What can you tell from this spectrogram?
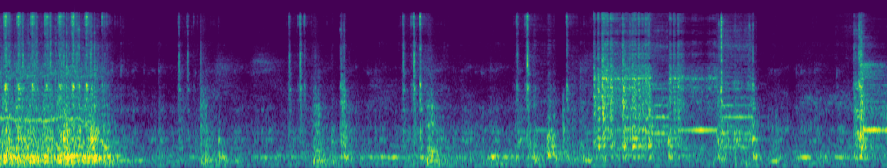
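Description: Embroidery machine stitching rapidly and evenly, stopping about a second in. Then come scattered mechanical clicks and brief motor whirs from the machine as it moves between stitching steps.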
